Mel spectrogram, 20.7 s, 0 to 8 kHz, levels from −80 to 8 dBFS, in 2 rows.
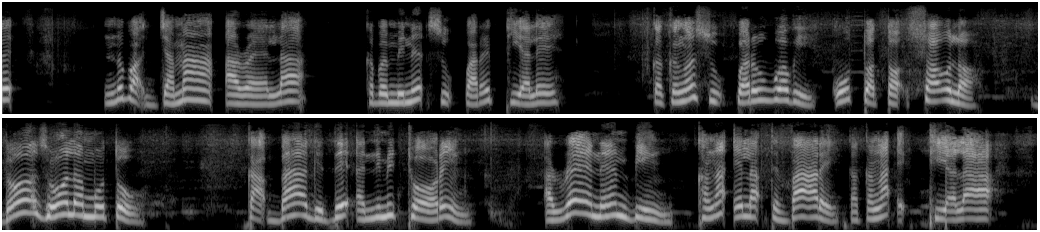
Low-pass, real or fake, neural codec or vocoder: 7.2 kHz; fake; codec, 16 kHz in and 24 kHz out, 1 kbps, XY-Tokenizer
